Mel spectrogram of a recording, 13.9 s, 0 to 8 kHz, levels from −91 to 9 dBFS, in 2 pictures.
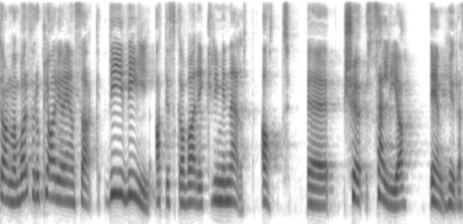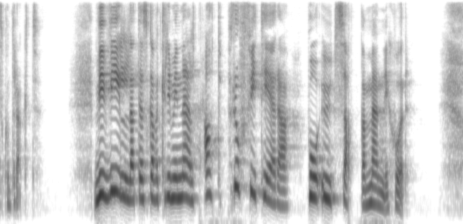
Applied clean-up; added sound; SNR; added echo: neural mask model DeepFilterNet 3.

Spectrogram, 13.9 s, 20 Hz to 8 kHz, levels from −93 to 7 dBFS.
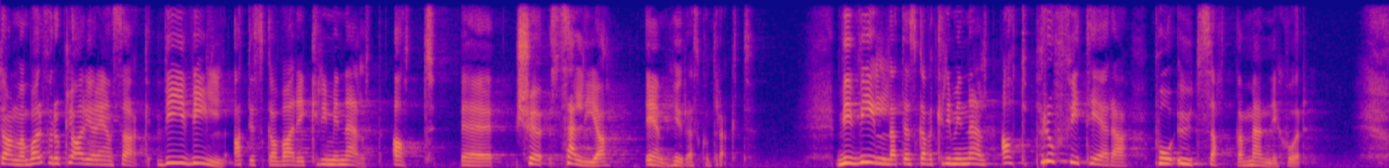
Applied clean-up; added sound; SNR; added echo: none; none; none; none.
